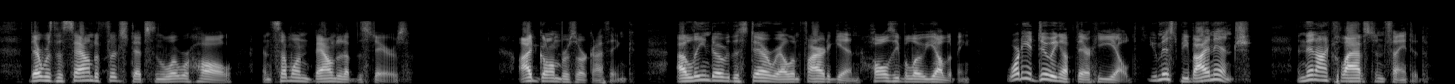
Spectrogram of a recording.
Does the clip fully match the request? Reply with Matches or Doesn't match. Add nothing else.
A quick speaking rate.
Matches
